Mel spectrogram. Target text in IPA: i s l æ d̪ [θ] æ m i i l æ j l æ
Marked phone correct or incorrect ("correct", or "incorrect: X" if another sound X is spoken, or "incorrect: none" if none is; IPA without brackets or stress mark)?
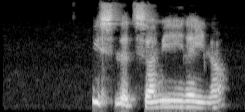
incorrect: s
